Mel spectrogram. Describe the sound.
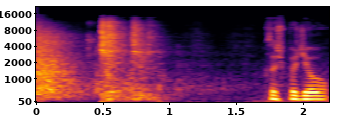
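At a news conference, with the camera still rolling after the colonel cuts it short and steps out of view, a round is chambered in a weapon and a gunshot rings out: two sharp, fairly loud bangs in quick succession over a noisy background, followed shortly by a brief burst of a person's voice.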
